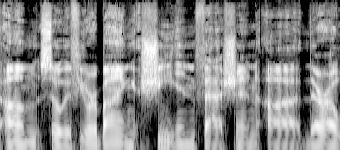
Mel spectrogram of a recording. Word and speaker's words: Shein: And um, apparently uh, it is pronounced Shein. Um, even though it is spelled kind of like shine, it is "she in fashion.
